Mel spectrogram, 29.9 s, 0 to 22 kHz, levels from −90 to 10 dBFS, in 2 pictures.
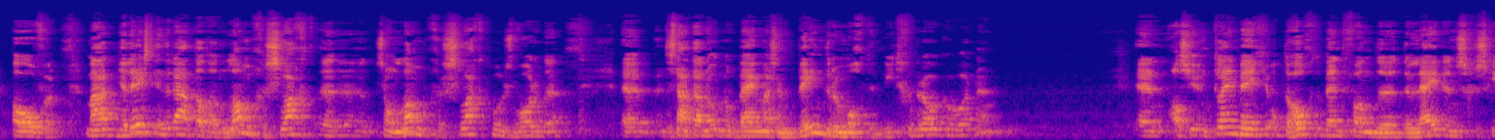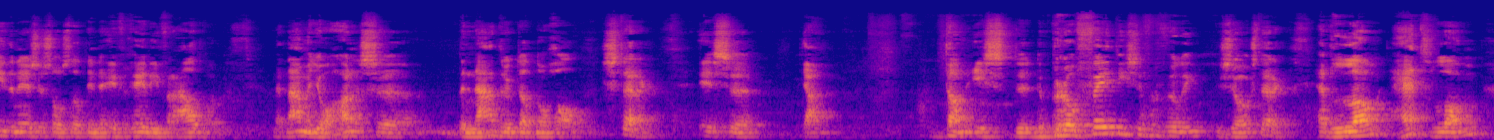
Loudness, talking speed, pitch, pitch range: -23 LUFS, 145 wpm, 130 Hz, 115-155 Hz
